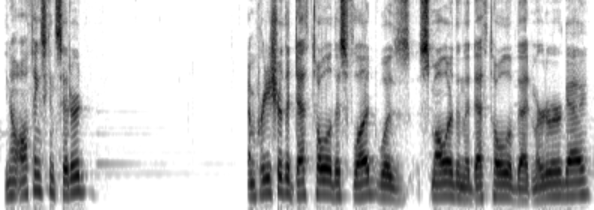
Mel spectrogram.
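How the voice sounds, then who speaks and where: A man's voice: medium pitch, fairly even intonation, normal speed, pauses often, dark tone. A man giving casual, slangy live commentary as a game streamer, wry and rambling. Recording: voice over faint game music.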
